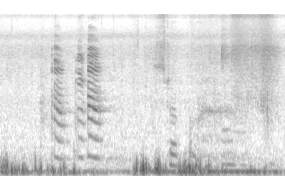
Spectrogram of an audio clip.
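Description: An Alexandrine parakeet gives a brief, speech-like utterance of two or three nasal, wavering syllables over low murmuring voices and background rumble.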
